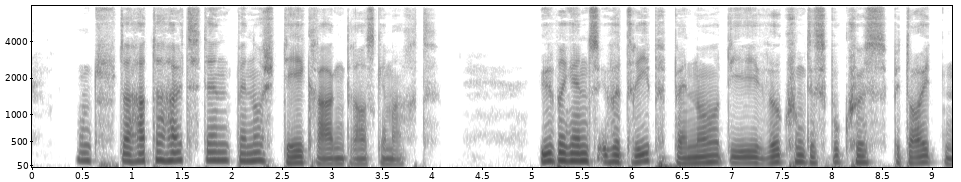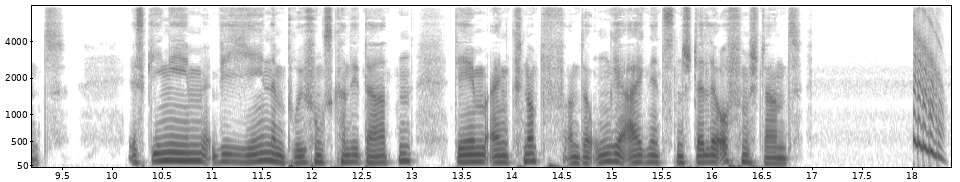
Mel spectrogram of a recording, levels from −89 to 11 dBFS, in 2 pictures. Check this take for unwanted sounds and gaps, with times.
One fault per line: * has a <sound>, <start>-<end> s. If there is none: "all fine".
* has a chirp, 18.0-18.4 s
